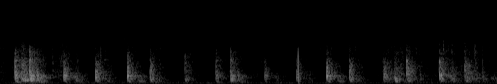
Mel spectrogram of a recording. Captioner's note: footsteps tapping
